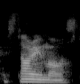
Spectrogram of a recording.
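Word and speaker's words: Stari Most: i've visited i think the starry most is it most or most sorry story most yeah you got it right okay good also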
